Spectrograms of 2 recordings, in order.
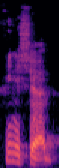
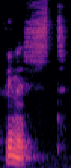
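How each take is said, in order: First: "finished" as three syllables, finish-ED; wrong extra syllable. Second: "finished" slowly as finisht, ending in T; correct -ed ending. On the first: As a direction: sound out the -ed of "finished" as a separate "ed". ("finished" errado, com "ed" separado) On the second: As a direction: close "finished" on "sht", no added syllable. ("finished" devagar, terminando em T) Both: Shown as a demonstration. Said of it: "vai soar estranho".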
